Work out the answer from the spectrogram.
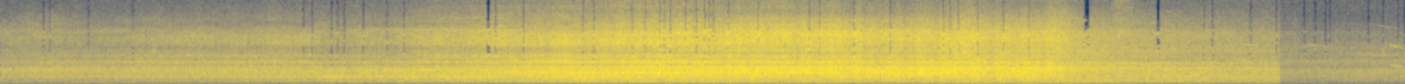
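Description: A train passing on the line, its noise building to a peak past the middle, then easing and cutting off suddenly near the end.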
